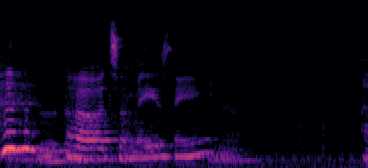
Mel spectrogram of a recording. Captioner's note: laughing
